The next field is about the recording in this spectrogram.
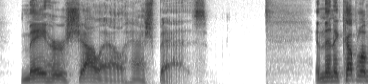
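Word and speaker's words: Maher-shalal-hash-baz: Well, the way you say it, and it is the longest name in the Bible, is Mahershalalhashbaz. Mahershalalhashbaz. Mahershalalhashbaz.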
